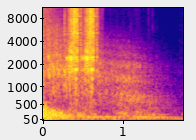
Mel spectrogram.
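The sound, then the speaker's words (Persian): A rifle shot fired during the 1963 motorcade assassination: a harsh, broad burst with two sharp peaks in quick succession, trailing into a fading low rumble. “تیر چهارم شلیک میشه، به پشت کندی برخورد میکنه”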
